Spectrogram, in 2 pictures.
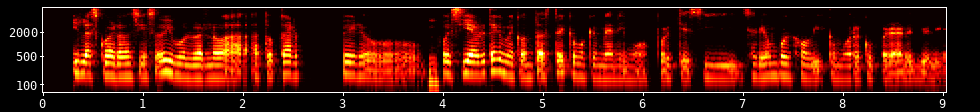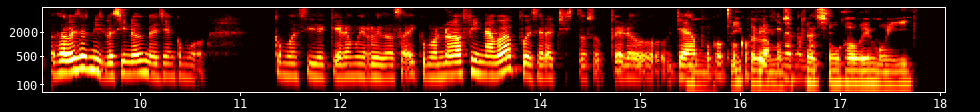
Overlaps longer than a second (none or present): present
